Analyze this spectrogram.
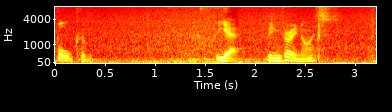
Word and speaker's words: Balcombe: The Balcombe or Balcombe? People get very upset if you mispronounce their town's or village's name. I'm saying it's Balcombe.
